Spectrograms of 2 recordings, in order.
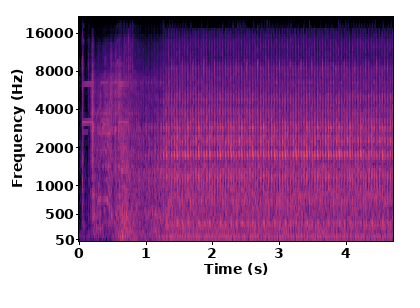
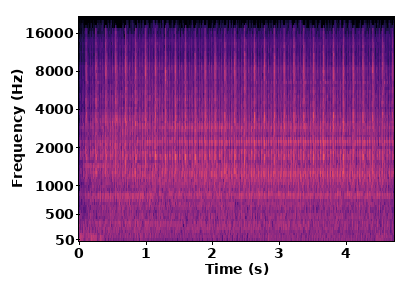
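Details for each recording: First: Diesel touring vehicle after repair: two damaged bolts on the fuel injection pump were replaced and threadlocked, curing a front-of-engine knock that changed with acceleration. It cranks briefly, then settles into an even idle with steady firing pulses and no knock. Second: Vehicle on an outback trip: a sharp, even ticking knock of about 200 per minute over idle, in time with the engine, not from the alternator or water pump; caused by damaged fuel injection pump mounting bolts.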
